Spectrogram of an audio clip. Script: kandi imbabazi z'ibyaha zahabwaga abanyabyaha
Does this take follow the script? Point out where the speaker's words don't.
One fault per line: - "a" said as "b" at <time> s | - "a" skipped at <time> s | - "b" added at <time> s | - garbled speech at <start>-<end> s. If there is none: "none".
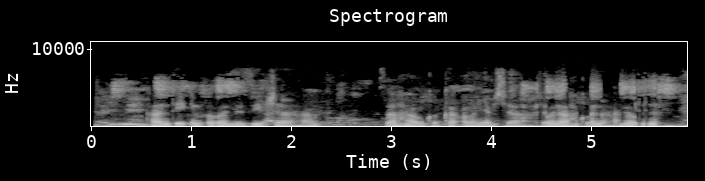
- garbled speech at 4.5-5.7 s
